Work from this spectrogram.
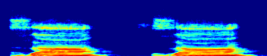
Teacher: জিহ্বার আগা, এর নিচের দুই দাঁত, দুই দাঁতের পেট ও আগার সাথে লাগাবো, লাগিয়ে ঝিঝি পোকার ন্যায় হালকা আওয়াজ করে আমরা উচ্চারণ করব, নরম করে।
